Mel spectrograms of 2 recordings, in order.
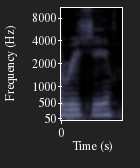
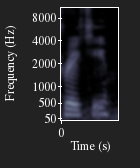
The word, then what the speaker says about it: Reiki: I keep saying Reiki. It's Reiki. I keep saying it wrong because it reads that way.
